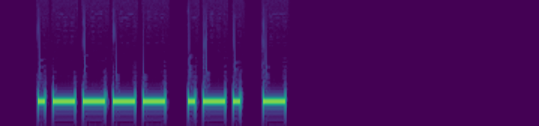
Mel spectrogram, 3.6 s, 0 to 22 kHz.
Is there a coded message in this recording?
Yes: Morse code from 0.3 to 1.9 s, heard as a keyed tone, about 26 wpm, 700 Hz. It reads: 1RT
